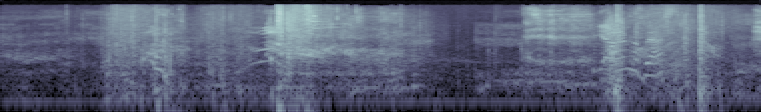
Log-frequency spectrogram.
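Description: Blows land with heavy thuds in a scuffle.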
